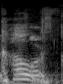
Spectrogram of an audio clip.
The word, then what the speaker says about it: Koth: It's Koth, but Koth. Close enough. – Koth. How can I spell that? – It's K-O-T-H. – That's how you spelled it, but how can I spell it where I'll pronounce it right? How's that? K-O-Koth. – Yeah. – Koth. What does that rhyme with? – It's sort of Kuth, but not.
